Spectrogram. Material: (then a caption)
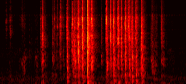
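Plastic. Fingertips of both hands type rapidly on a mechanical keyboard with PBT plastic keycaps and clicky switches. A dense run of sharp, bright clicks with very short decay starts sparsely, builds into a fast flurry, pauses briefly near the middle, then resumes before trailing off.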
